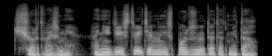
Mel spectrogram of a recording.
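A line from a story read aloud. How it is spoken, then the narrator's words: Muttered. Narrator (Russian): пробормотал он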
